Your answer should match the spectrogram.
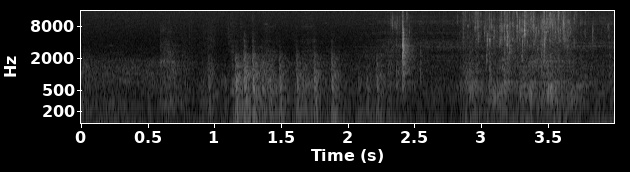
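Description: Faint tap water running and splashing into a sink as dish soap is rinsed off a steel knife blade, with one sharp click a little after halfway.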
